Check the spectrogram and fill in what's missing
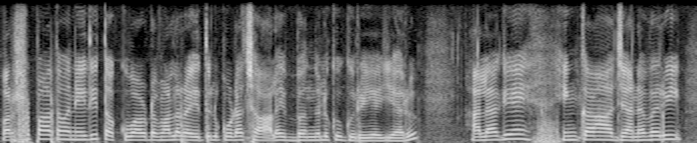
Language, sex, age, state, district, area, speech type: Telugu, female, 45-60, Andhra Pradesh, Guntur, urban, spontaneous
